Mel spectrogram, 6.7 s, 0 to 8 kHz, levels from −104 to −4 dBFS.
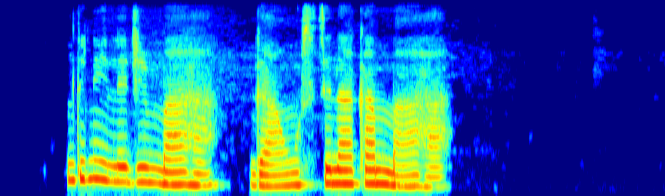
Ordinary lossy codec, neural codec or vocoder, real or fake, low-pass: none; none; real; 7.2 kHz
